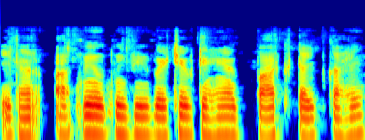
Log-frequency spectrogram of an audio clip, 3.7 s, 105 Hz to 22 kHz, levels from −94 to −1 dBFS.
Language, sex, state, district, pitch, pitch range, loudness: Hindi, male, Chhattisgarh, Balrampur, 130 Hz, 125-130 Hz, -18 LUFS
